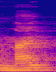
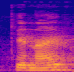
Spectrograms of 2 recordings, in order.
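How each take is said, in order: First: The word starts with an n sound, no k. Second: The word starts with a sounded k before n. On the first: The speaker calls it right. "इसको नाइफ पढ़ेंगे क्योंकि के हमेशा silent है" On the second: The speaker calls it wrong. "के नाइफ नहीं पढ़ेंगे"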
